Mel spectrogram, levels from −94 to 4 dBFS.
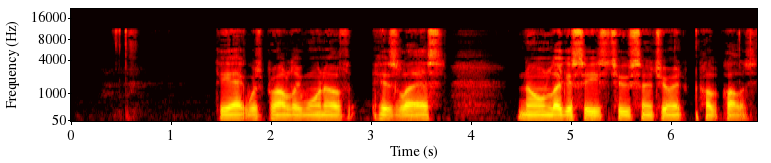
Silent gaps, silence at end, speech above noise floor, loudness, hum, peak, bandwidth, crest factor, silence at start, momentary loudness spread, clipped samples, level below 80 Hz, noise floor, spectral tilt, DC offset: none; 0 s; 56 dB; -26 LUFS; none; -8 dBFS; 12 kHz; 20 dB; 1.5 s; 9 LU; under 0.1%; -54 dBFS; -82 dBFS; -4 dB/octave; under 0.1%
